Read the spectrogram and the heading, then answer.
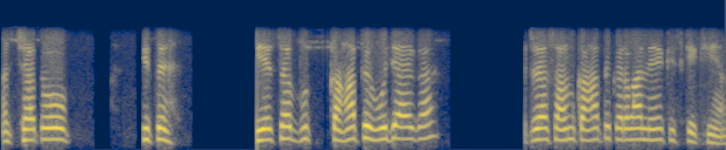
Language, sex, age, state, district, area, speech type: Hindi, female, 30-45, Uttar Pradesh, Mirzapur, rural, conversation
